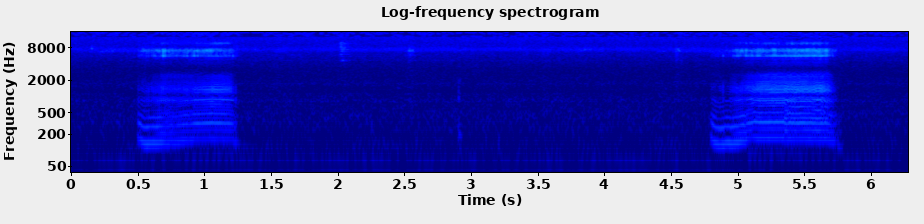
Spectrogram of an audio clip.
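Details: 1-year-old Shih Tzu snoring loudly.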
